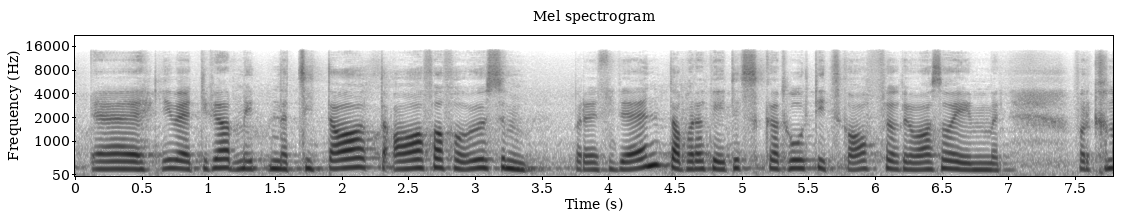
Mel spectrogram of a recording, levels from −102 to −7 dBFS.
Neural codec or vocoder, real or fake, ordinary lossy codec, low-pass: autoencoder, 48 kHz, 32 numbers a frame, DAC-VAE, trained on Japanese speech; fake; none; 14.4 kHz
